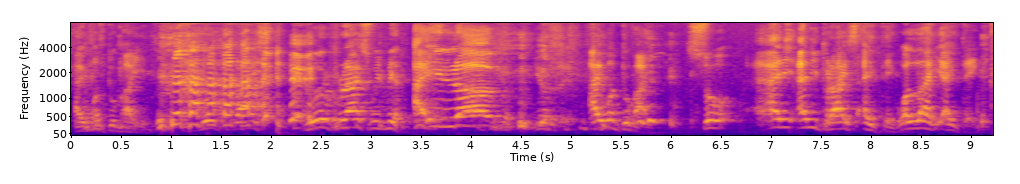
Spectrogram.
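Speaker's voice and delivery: hammed-up Arabic accent, high and loud; Arabic-accented English. Shown as a demonstration. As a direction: exuberant put-on Arabic accent, building to a shout. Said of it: "je ne parlais que anglais avec l'accent arabe".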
